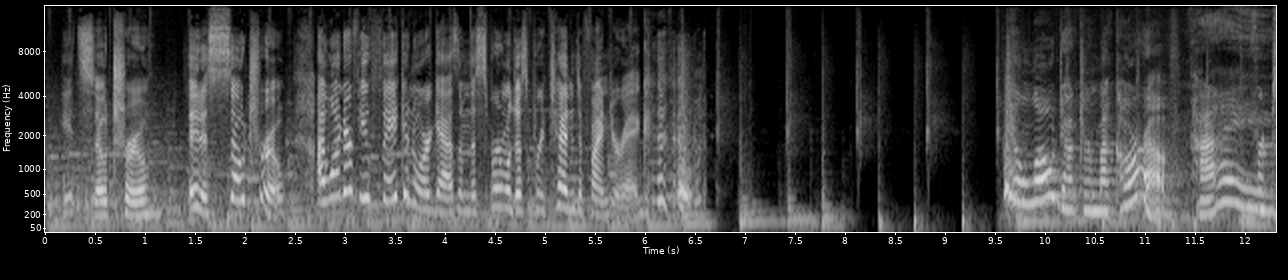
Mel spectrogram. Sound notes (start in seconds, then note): 6.0 laughs; 7.1 mellow jazzy music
